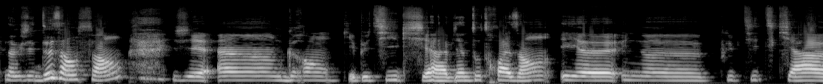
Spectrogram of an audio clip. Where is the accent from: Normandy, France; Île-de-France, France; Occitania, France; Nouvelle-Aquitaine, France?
Nouvelle-Aquitaine, France; Landes; moved away; je suis originaire des Landes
